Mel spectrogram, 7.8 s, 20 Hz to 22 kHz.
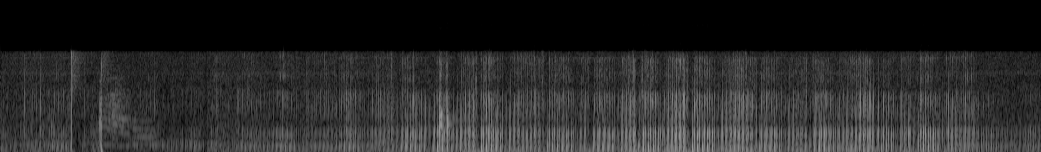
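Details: Pityuka, a pet cat, purring indoors on 22.03.2011: a steady, rhythmic pulsing rumble of about 160 beats per minute that swells louder after the first few seconds, with a couple of sharp clicks near the start.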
